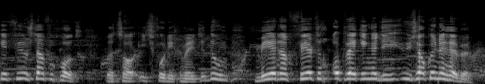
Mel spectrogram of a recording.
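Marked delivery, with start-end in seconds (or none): 2.5-4.7 loud, high preacher's outburst; fervent pulpit cry; emphatic shout. Acted. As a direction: hammer the point home.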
